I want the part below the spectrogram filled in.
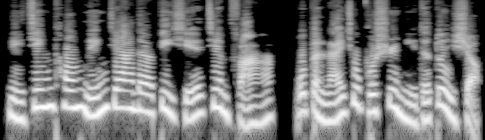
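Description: A woman's voice: medium pitch, expressive, normal speed, no echo, lightly acted. Woman voicing a proud hot-tempered young swordswoman. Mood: accusing. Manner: accusing, sharp-tongued.

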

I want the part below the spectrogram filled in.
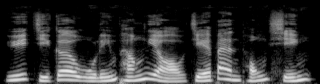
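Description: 一位女性朗读者，以从容而富有戏剧感的方式讲述武侠小说。. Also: female voice, lowish voice, mellow, dry recording, clean studio sound. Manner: measured, dramatic storytelling. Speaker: narrator. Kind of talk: audiobook narration.

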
